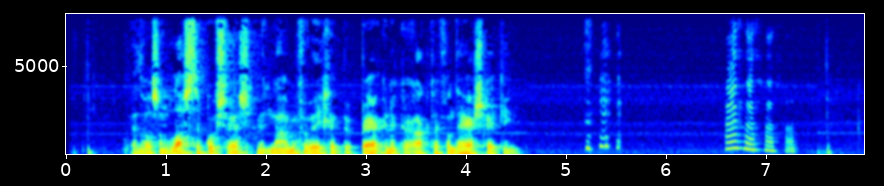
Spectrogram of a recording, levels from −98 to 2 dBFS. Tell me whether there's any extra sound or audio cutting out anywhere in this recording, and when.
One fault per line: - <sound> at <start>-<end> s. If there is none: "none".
- laugh at 5.2-5.6 s
- laugh at 6.6-7.3 s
